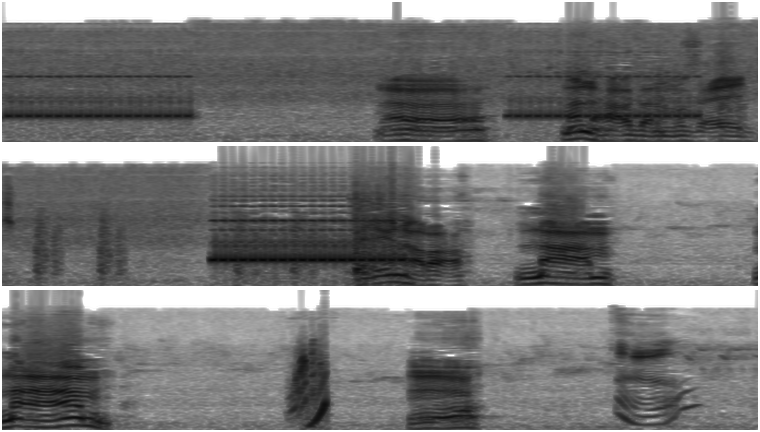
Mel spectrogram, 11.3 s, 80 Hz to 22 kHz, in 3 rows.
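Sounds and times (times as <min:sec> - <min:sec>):
telephone ringing with a rapidly trilling electronic bell: 0:00.0 - 0:01.0, 0:02.5 - 0:03.5, 0:04.8 - 0:05.8
speech: 0:01.9 - 0:04.0, 0:05.6 - 0:06.9, 0:07.5 - 0:08.2, 0:09.6 - 0:10.0, 0:10.6 - 0:11.3.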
